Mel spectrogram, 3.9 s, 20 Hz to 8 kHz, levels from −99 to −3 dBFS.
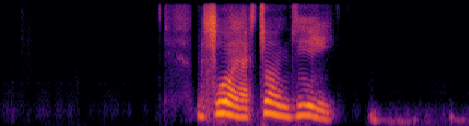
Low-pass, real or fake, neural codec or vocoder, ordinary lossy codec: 7.2 kHz; fake; codec, 16 kHz, 1 kbps, FreqCodec, smaller model; none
